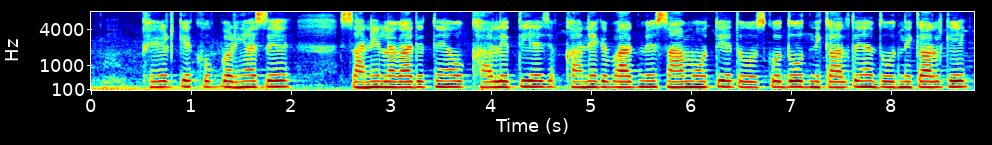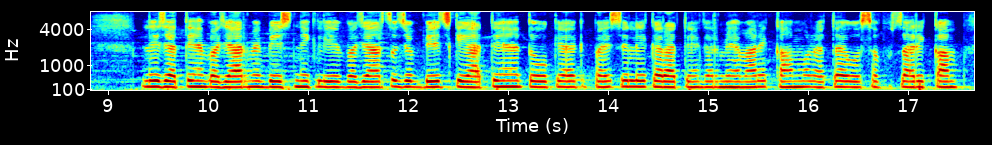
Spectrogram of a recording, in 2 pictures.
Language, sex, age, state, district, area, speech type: Hindi, female, 45-60, Uttar Pradesh, Varanasi, rural, spontaneous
